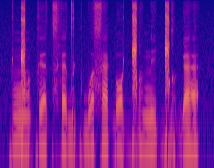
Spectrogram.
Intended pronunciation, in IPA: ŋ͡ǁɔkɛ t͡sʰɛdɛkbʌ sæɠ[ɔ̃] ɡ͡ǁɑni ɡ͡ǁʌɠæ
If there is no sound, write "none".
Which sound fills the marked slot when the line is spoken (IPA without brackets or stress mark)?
ɔ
